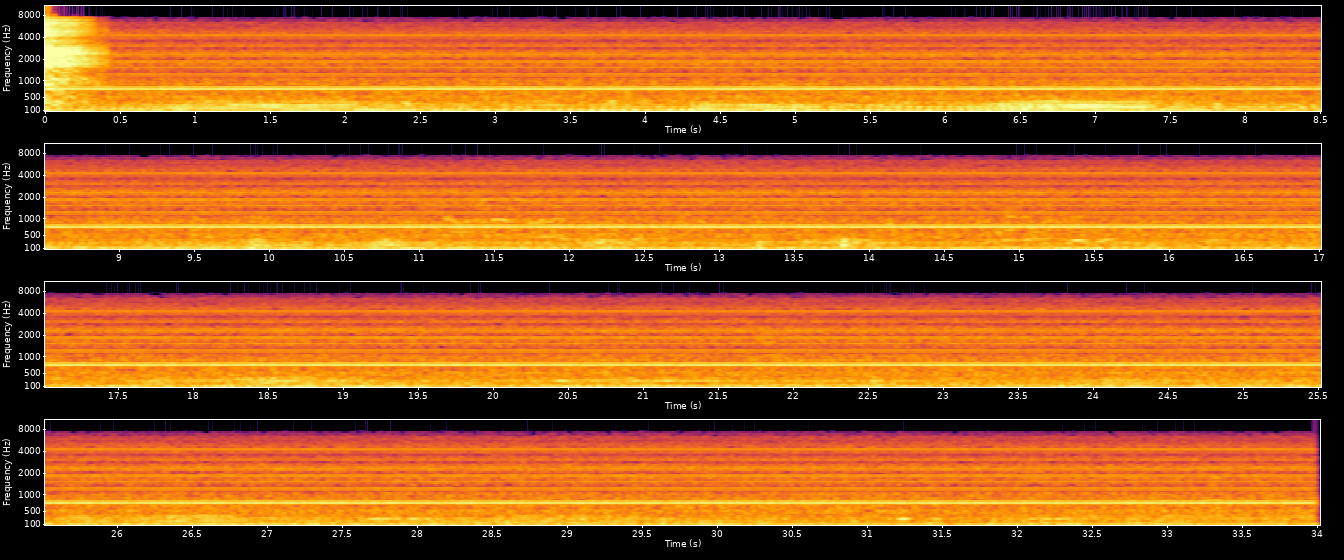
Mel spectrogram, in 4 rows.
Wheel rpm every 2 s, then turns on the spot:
0, 0, 0, 0, 0, 0, 0, 0, 0, 0, 0, 0, 0, 0, 0, 0, 0.
none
